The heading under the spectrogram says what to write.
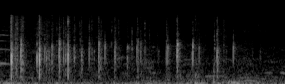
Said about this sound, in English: He's going to get a good round of applause.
